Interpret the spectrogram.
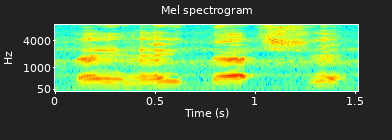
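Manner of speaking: slow, stretched "They hate that shit"; slow drawn-out repeat. Shown as a demonstration. Grandson repeats the line to listeners, slowly drawn out. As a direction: drag out every word of "They hate that shit".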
